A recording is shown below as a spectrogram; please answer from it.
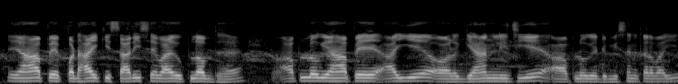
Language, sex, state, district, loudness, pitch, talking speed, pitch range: Hindi, male, Bihar, Muzaffarpur, -26 LUFS, 145 Hz, 160 wpm, 135-150 Hz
